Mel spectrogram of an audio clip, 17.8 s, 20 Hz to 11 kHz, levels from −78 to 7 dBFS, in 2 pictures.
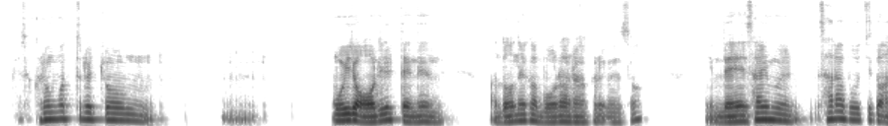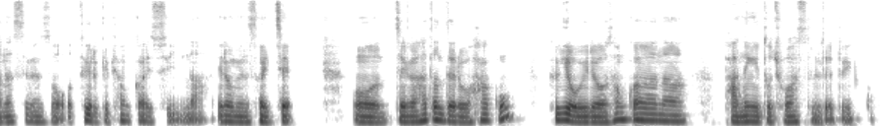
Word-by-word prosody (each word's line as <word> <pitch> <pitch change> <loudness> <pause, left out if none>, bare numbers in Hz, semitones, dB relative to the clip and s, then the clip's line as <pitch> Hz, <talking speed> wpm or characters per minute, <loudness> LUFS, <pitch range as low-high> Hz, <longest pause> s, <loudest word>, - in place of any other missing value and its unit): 그래서 140 +1 -24
그런 140 +2 +1
것들을 145 -2 -1
좀 125 -3 0 0.8
음 - - -16 0.9
오히려 125 +2 +7
어릴 115 +8 +5
때는 100 -2 0 0.4
아 - - -7
'너네가 110 +5 +2
뭘 95 +1 +1
알아?' 95 -2 0
그러면서 95 +10 -7 0.6
이 - - -7
'내 100 +2 +4
삶을 130 0 +3 0.2
살아 145 +2 +1
보지도 125 -3 -2
않았으면서 95 0 -6
어떻게 - - -5
이렇게 - - -6
평가할 110 -4 -6
수 95 - -14
있나.' - - -8
이러면서 100 -1 0
이제 95 -1 -1 0.6
어 95 -2 +2
제가 100 0 +1
하던 125 +1 +2
대로 95 -4 +1
하고 125 - -2 0.3
그게 130 0 +3
오히려 95 -1 +4
성과나 120 -3 0 0.4
반응이 100 0 0
더 100 - -3
좋았을 100 +1 -5
때도 135 +1 -6
있고. 140 +1 -14
110 Hz, 295 characters per minute, -22 LUFS, 95-130 Hz, 0.9 s, 오히려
